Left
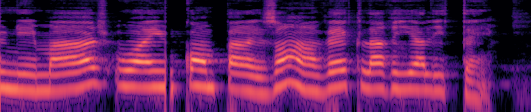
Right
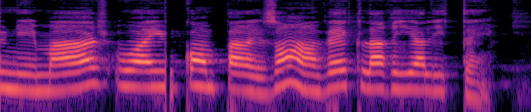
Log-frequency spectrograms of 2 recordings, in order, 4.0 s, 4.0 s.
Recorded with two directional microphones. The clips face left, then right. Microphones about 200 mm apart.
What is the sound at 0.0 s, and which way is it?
Speech, 30° left (ahead or behind).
